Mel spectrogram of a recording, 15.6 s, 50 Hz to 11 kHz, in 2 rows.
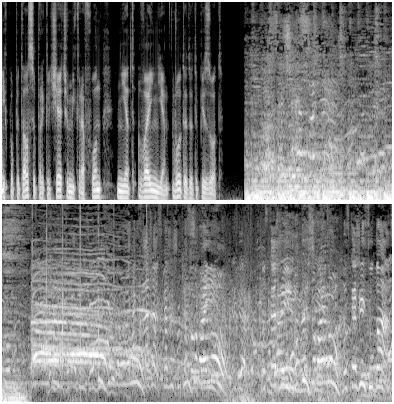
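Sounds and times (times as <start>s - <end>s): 
speech: 0.0s - 4.4s, 5.0s - 7.0s, 12.6s - 15.5s
heavy thumping party music: 4.8s - 8.4s
dense party crowd chattering, shouting and cheering: 4.9s - 15.5s.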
